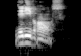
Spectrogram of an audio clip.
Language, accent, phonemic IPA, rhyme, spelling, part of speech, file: French, France, /de.li.vʁɑ̃s/, -ɑ̃s, délivrance, noun, LL-Q150 (fra)-délivrance.wav
- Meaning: 1. deliverance, relief, liberation 2. afterbirth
